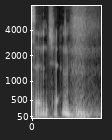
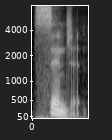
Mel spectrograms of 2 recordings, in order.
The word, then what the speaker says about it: St John: not talking about St John the Baptist it's pronounced singen anyway singen he's a guy I cannot wait to be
